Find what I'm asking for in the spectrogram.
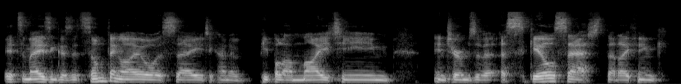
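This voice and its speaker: A man's voice: on the low side, steady tone, moderate pace. A man hosting a podcast interview, asking conversational questions in a friendly way. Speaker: podcast host.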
